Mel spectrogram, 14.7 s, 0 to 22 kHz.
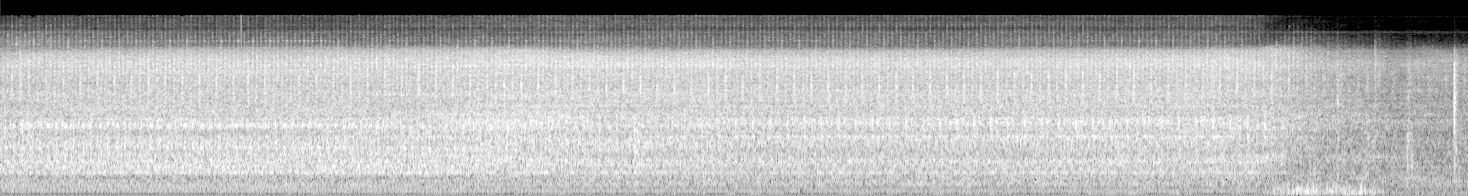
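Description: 2015 Hyundai Elantra's 1.8-litre four-cylinder petrol engine idling steadily with the bonnet open. It drops away sharply about thirteen seconds in.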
